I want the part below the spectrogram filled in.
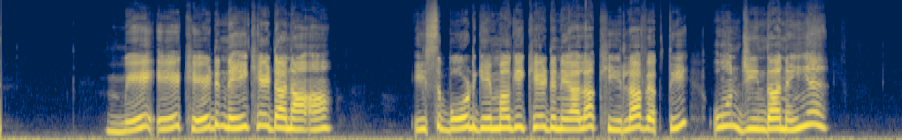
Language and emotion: Dogri, fearful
